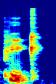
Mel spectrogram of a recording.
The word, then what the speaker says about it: pique: your idea of scrapping the trip out of pique. P-I-Q-U-E. I like the word, but I sometimes have trouble pronouncing it.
